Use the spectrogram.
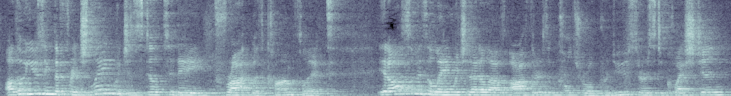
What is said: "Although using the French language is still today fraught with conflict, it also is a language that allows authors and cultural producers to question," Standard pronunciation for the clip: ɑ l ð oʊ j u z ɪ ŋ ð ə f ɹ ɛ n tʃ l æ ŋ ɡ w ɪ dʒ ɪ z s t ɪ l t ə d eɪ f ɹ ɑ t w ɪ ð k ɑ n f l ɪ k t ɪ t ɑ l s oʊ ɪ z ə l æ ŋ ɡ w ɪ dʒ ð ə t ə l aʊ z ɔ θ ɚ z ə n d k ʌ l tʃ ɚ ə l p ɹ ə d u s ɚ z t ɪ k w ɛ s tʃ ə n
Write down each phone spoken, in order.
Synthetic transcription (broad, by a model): ɑ l ð oʊ j u z ɪ ŋ ð ə f ɹ ɛ n tʃ l æ ŋ ɡ w ɪ dʒ ɪ z s t ɪ l t ə d eɪ f ɹ ɑ t w ɪ ð k ɑ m f l ɪ k t ɪ t ɑ l s oʊ ɪ z ə l æ ŋ ɡ w ɪ dʒ ð ə t ə l aʊ z ɔ θ ɚ z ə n k ʌ l tʃ ɚ l p ɹ ə d u s ɚ z t ɪ k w ɛ s tʃ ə n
